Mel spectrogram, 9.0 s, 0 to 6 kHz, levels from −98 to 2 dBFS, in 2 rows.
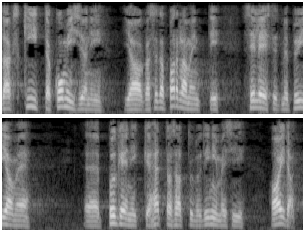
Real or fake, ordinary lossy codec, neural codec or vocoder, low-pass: real; none; none; 5.4 kHz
